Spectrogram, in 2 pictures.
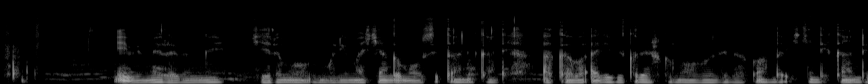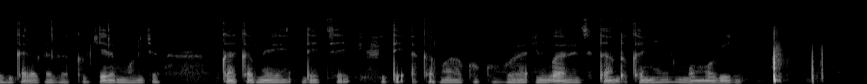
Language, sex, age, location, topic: Kinyarwanda, male, 18-24, Kigali, health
